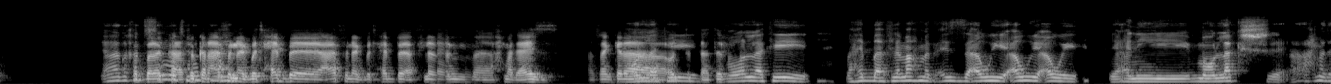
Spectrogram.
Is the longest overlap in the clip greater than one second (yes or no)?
yes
